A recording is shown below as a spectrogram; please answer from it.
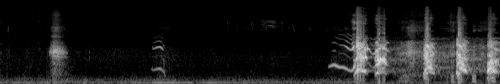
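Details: Dog, interrupted while fetching its ball, barks at a toy drone being flown nearby. A lone bark, a short rising whine, then a rapid run of about six loud barks.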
